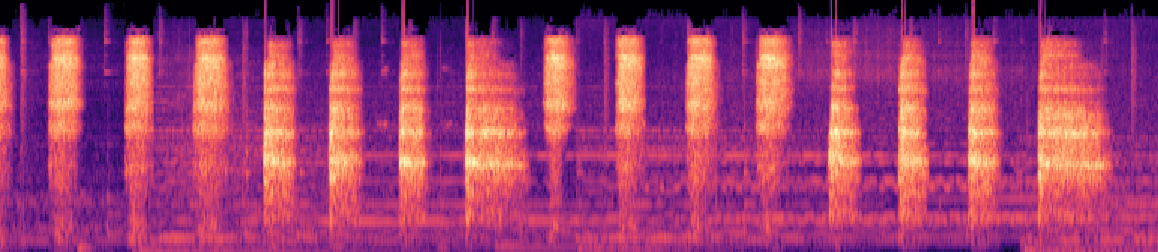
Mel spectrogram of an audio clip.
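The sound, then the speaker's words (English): Breathing in and out as a breathwork exercise is demonstrated: many short, airy breath sounds in a steady, even rhythm, with soft sustained low tones underneath. “And maybe you're ready to move it up to three breaths in, three breaths out, or even four. Here's what that would sound like.”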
